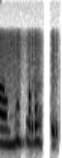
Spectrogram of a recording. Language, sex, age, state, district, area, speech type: Kashmiri, female, 18-30, Jammu and Kashmir, Srinagar, urban, conversation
